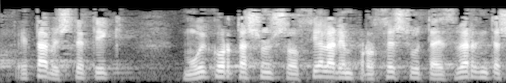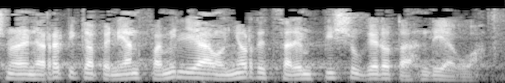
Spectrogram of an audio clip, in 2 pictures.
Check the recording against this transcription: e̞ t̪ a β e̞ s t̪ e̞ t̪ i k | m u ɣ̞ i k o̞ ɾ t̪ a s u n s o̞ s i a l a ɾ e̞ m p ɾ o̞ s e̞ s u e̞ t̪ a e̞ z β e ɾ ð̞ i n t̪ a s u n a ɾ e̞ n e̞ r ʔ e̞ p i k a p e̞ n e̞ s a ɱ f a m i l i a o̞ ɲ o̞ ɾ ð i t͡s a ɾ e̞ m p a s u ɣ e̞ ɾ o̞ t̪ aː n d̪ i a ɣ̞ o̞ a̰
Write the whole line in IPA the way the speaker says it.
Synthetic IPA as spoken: e̞ t̪ a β e̞ s t̪ e̞ t̪ i k | m u ɣ̞ i k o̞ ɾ t̪ a s u n s o̞ s i a l a ɾ e̞ m p ɾ o̞ s e̞ s u e̞ t̪ a e̞ z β e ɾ ð̞ i n t̪ a s u n a ɾ e̞ n e̞ r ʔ e̞ p i k a p e̞ n e̞ a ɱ f a m i l i a o̞ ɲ o̞ ɾ ð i t͡s a ɾ e̞ m p i s u ɣ e̞ ɾ o̞ t̪ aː n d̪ i a ɣ̞ o̞ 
